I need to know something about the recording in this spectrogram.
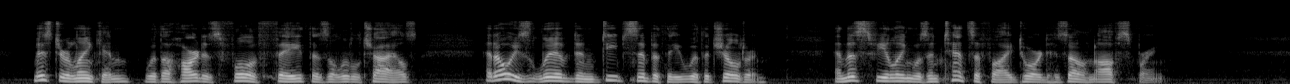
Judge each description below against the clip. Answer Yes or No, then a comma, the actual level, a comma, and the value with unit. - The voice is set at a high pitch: No, low, 130 Hz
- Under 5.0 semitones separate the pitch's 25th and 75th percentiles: Yes, average, 4.3 semitones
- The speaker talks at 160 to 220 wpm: No, average, 145 wpm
